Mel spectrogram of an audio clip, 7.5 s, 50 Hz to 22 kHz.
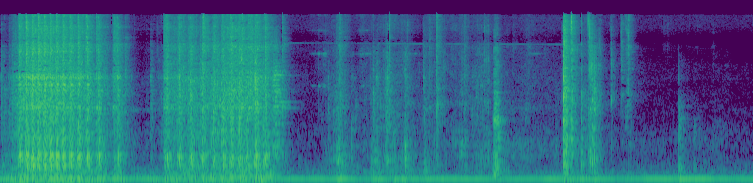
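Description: Frister+Rossmann FR101M industrial straight-stitch sewing machine stitching in two fast bursts of about a second each, a rapid rattle of needle strokes. Afterwards its motor keeps humming steadily while a few clicks sound as the fabric is handled.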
